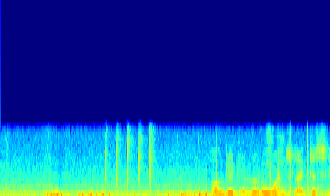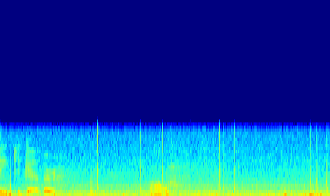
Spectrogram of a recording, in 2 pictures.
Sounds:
Speech

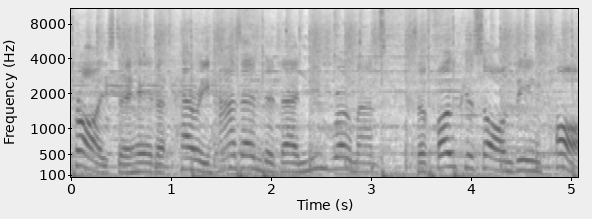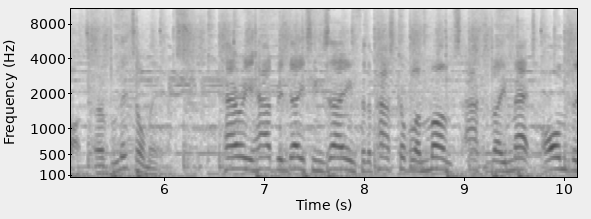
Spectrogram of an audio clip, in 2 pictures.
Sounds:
Speech, Music

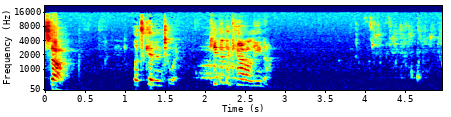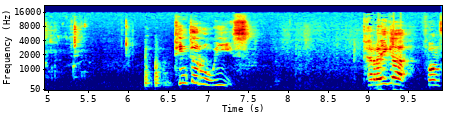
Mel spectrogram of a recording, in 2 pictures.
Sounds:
Speech, inside a small room

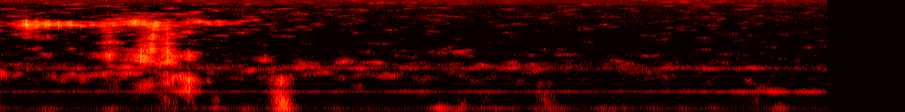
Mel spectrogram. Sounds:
Silence

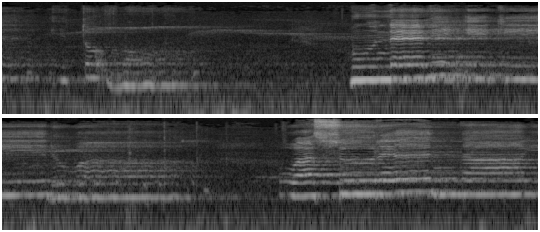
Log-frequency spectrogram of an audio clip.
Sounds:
Female singing

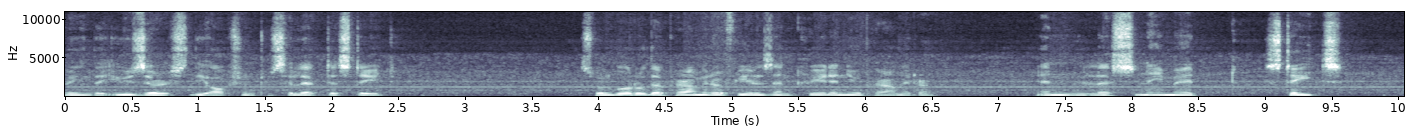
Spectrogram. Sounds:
Speech

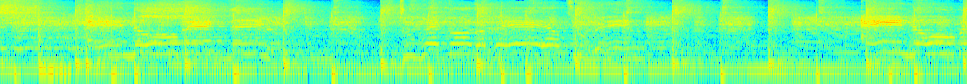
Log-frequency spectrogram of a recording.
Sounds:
Heavy metal, Rock and roll, Music

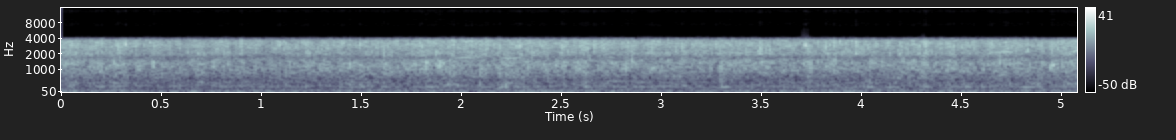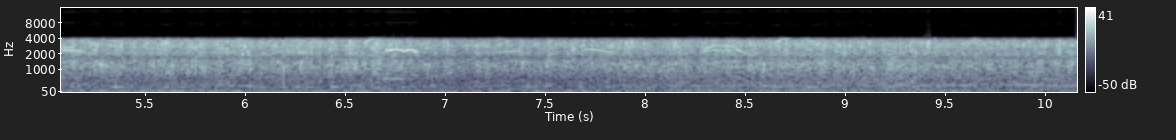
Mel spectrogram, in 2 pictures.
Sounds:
Bird, Goose

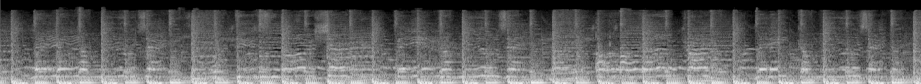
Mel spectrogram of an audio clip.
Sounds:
Music

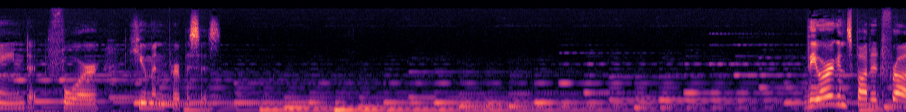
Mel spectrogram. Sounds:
Speech, Music

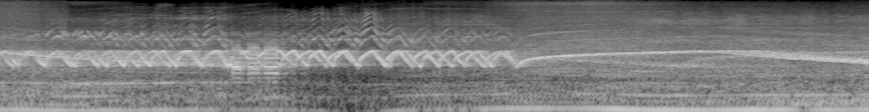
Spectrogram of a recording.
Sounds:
Fire engine

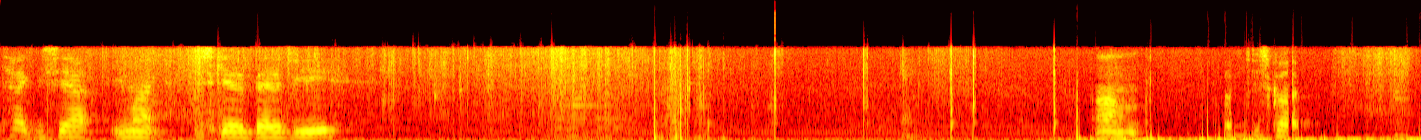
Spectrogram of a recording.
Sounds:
Speech

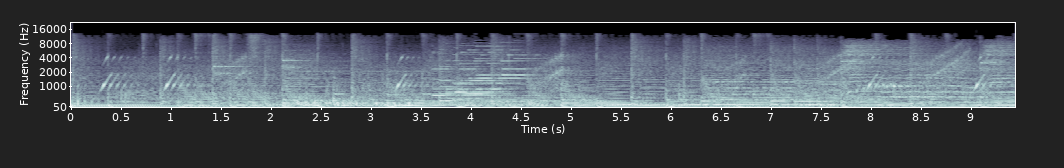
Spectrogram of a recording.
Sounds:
Music

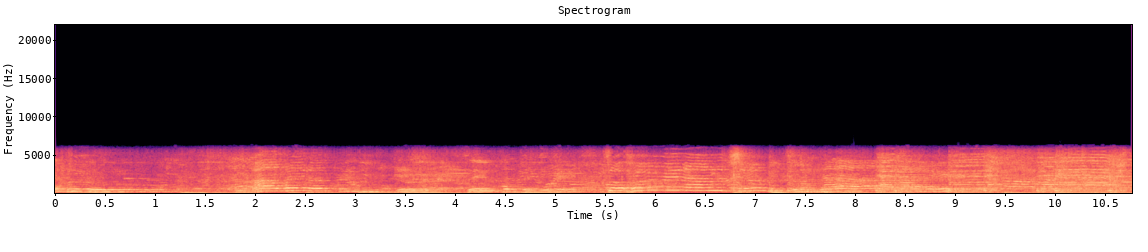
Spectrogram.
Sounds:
Female singing, Speech, Music

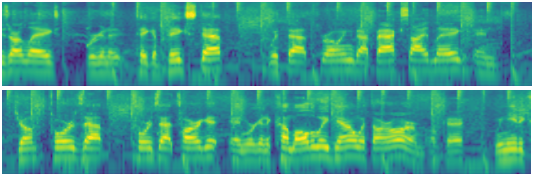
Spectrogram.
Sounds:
Music, Speech

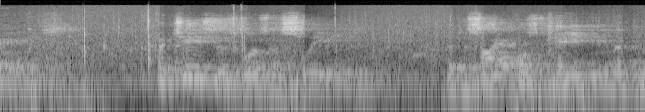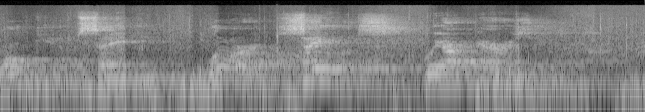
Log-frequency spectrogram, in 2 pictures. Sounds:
Speech, Male speech

